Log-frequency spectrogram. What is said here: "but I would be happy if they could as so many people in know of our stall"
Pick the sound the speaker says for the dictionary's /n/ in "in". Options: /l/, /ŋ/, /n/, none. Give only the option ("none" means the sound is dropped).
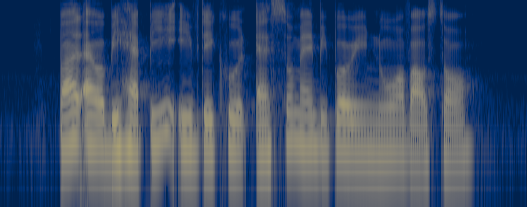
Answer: /l/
